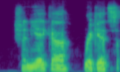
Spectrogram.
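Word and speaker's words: Shanieka Ricketts: So our next athlete we want to talk about is, hope I'm saying this right, Shanyeka Ricketts.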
